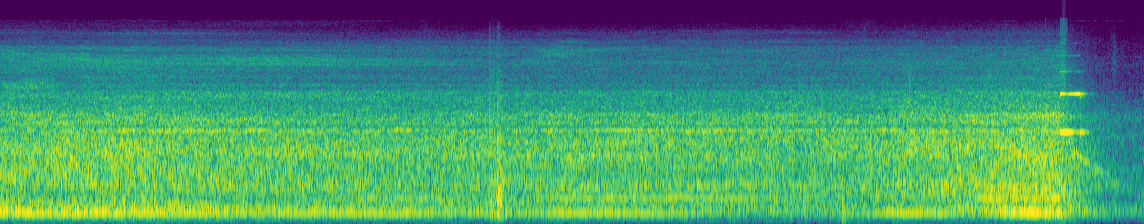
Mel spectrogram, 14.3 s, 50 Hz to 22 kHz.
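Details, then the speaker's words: Eufy RoboVac 30C robot vacuum after its rattling suction fan was replaced with another fan: smooth, even high fan whine with no rattle or knocking, then a quick spin-down at the end; normal running after repair. "I've replaced the suction fan with another one so let's just test this and see if we have any anymore look good"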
